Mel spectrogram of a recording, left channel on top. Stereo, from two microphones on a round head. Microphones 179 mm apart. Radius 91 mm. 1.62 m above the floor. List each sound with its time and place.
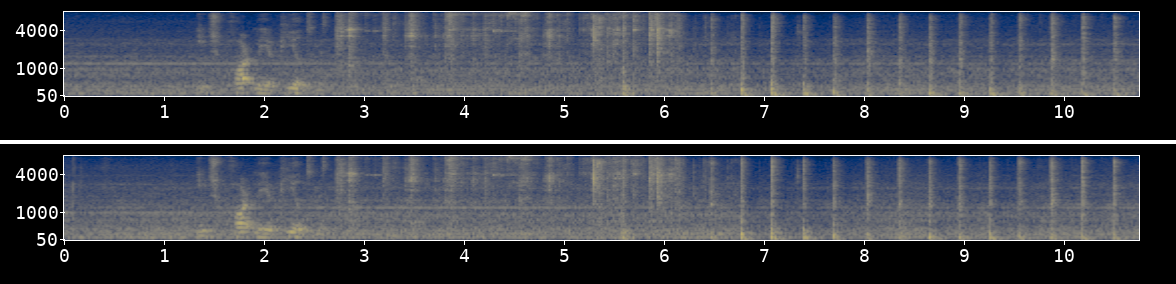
1.3 s a man speaking: 25° right (ahead or behind), 1.2 m
2.7 s keys jangling: 15° left (ahead or behind), 0.6 m
5.3 s tape being pulled: 45° right (ahead or behind), 0.5 m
